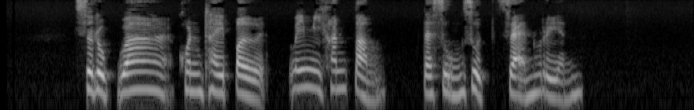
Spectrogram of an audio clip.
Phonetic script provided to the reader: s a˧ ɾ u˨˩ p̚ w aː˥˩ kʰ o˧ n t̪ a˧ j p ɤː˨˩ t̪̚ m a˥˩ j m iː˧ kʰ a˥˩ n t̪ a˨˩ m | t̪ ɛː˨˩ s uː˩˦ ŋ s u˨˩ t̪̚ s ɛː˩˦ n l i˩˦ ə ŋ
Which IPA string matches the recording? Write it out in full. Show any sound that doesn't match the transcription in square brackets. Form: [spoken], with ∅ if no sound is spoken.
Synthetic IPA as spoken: s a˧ ɾ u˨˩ p̚ w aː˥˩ kʰ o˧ n [t̪ʰ] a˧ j p ɤː˨˩ t̪̚ m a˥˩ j m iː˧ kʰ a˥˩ n t̪ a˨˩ m | t̪ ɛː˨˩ s uː˩˦ ŋ s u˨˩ t̪̚ s ɛː˩˦ n [ɾ] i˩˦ ə [n]

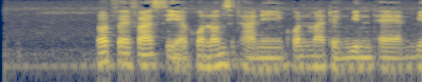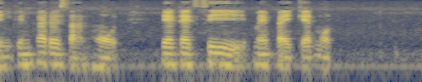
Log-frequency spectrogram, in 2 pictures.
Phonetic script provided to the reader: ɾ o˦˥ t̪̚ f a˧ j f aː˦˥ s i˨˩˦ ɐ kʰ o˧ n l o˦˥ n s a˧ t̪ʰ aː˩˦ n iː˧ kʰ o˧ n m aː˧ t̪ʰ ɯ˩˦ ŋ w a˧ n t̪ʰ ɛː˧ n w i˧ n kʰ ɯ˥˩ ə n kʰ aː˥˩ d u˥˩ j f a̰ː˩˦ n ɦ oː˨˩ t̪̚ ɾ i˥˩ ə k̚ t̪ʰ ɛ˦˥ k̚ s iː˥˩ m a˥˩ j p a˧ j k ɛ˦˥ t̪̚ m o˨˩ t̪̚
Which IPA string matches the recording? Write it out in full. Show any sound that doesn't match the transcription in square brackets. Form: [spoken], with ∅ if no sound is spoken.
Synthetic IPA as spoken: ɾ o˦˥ t̪̚ f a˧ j f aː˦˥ s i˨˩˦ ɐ kʰ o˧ n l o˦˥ n s a˧ t̪ʰ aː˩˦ n iː˧ kʰ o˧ n m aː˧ t̪ʰ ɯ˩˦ ŋ w [i˧] n t̪ʰ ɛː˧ n w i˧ n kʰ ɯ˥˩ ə n kʰ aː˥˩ d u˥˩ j [s] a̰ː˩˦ n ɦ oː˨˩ t̪̚ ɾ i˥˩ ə k̚ t̪ʰ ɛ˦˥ k̚ s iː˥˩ m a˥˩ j p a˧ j k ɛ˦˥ t̪̚ m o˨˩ t̪̚

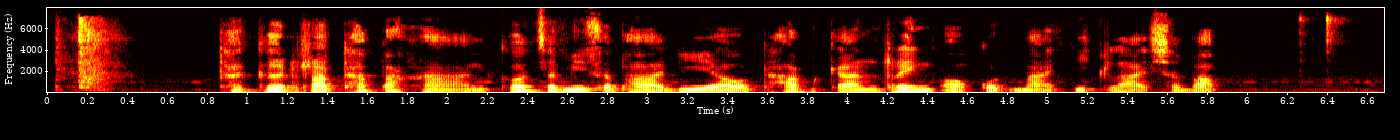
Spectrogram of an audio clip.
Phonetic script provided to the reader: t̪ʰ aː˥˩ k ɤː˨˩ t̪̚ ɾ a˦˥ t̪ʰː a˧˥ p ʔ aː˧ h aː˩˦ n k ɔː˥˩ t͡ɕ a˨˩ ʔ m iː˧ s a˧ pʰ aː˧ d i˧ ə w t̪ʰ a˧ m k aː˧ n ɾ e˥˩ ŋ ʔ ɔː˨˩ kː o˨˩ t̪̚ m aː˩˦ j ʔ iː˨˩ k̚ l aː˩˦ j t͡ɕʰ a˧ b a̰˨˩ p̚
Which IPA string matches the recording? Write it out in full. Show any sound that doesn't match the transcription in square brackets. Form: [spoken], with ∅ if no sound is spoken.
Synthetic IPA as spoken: t̪ʰ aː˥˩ k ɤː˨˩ t̪̚ ɾ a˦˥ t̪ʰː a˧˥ p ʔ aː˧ h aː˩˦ n k ɔː˥˩ t͡ɕ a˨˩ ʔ m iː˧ s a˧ pʰ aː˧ d i˧ ə w t̪ʰ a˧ m k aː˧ n ɾ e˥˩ ŋ ʔ ɔː˨˩ kː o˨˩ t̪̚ m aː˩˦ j ʔ iː˨˩ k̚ l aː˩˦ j t͡ɕʰ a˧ b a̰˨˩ p̚

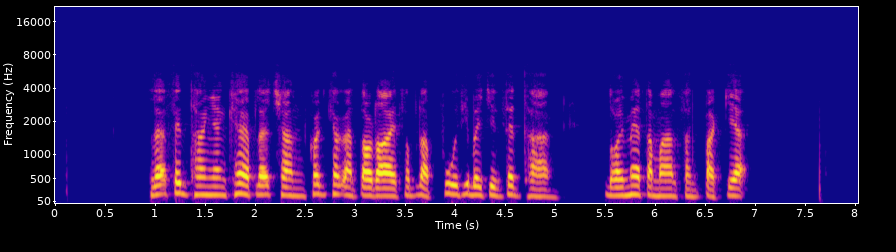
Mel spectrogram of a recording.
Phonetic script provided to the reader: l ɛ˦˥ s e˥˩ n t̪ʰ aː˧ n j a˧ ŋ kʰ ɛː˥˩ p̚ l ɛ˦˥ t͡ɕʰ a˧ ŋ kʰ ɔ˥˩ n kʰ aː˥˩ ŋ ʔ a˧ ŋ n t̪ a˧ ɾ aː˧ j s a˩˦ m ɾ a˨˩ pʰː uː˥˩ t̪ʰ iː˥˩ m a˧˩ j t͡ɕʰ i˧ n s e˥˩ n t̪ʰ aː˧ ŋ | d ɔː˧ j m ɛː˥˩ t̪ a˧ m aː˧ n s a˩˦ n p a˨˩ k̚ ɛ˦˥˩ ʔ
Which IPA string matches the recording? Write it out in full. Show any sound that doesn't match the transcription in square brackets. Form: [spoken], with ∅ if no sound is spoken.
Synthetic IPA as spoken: l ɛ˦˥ s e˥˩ n t̪ʰ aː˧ [ŋ] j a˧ ŋ kʰ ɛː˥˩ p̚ l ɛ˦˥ t͡ɕʰ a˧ [n] kʰ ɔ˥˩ n kʰ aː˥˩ ŋ ʔ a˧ [∅] n t̪ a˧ ɾ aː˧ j s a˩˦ m ɾ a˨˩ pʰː uː˥˩ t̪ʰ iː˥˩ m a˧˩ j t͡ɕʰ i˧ n s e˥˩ n t̪ʰ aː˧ ŋ | d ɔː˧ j m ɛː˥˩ t̪ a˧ m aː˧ n s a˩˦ n p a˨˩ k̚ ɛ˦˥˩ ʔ

